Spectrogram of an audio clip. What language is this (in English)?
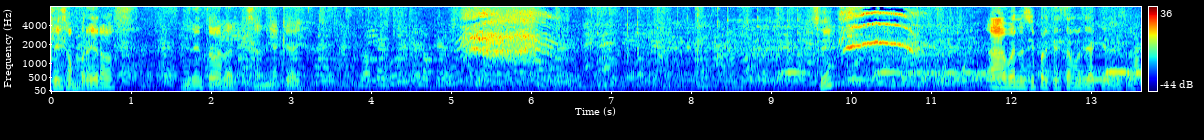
Spanish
